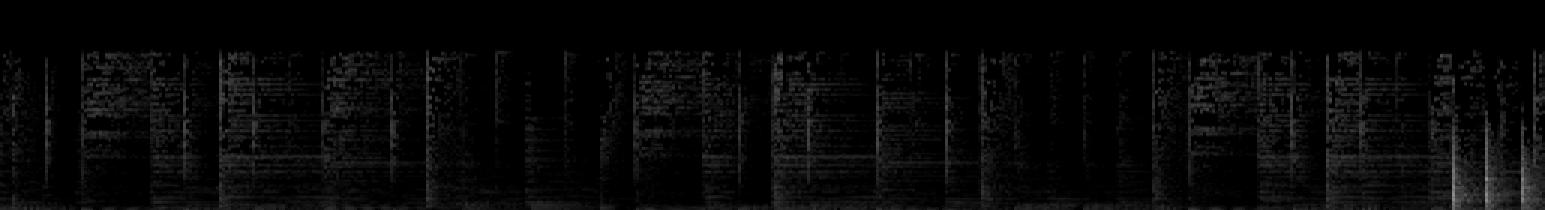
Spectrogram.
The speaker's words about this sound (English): I hear someone knocking on a door.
